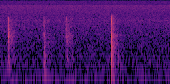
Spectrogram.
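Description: A few faint computer keyboard keystrokes over near silence, with one sharper key click about a second and a half in.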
